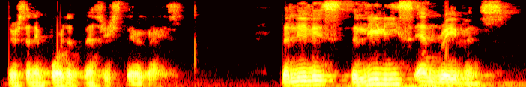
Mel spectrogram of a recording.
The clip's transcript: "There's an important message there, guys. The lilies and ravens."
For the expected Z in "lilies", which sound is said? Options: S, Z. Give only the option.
S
